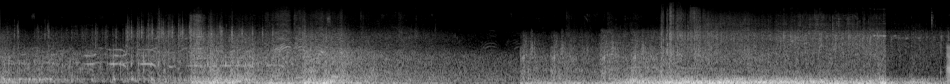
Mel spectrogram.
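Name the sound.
tank and anti-tank gun fire in video game Men of War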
